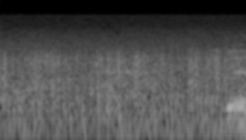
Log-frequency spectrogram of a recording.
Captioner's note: sighs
